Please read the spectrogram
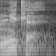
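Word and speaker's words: nike (νίκη): And the Greek word for overcomer is nike, or the way we like to pronounce it, Nike.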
